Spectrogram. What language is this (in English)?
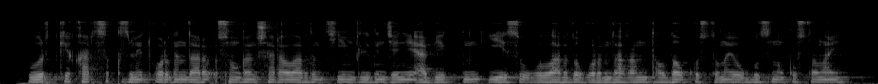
Kazakh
